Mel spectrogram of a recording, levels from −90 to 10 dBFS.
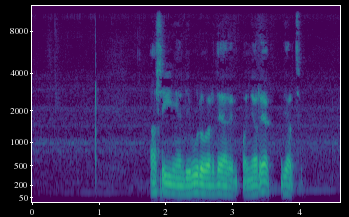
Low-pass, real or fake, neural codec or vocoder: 10.8 kHz; real; none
